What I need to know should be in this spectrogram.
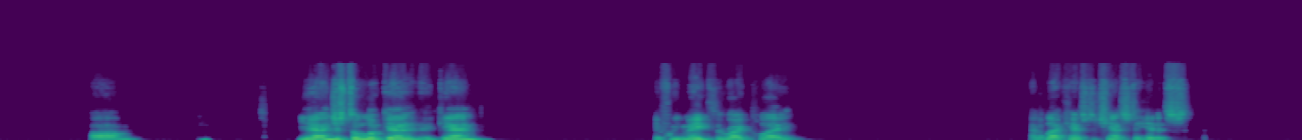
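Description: An older man speaks calmly through a microphone, in short bursts with pauses.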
